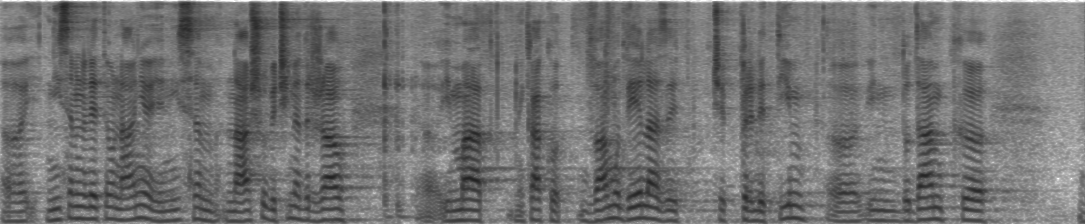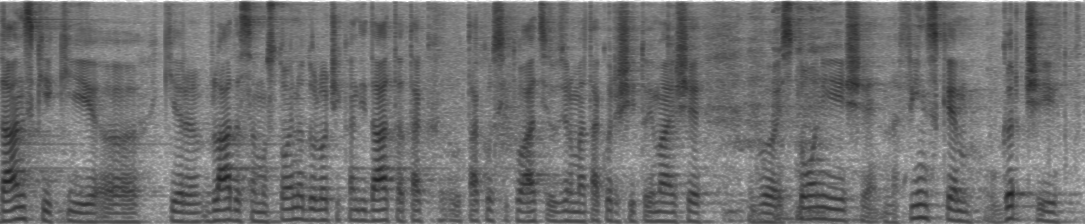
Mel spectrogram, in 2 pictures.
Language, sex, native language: Slovenian, male, Slovenian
